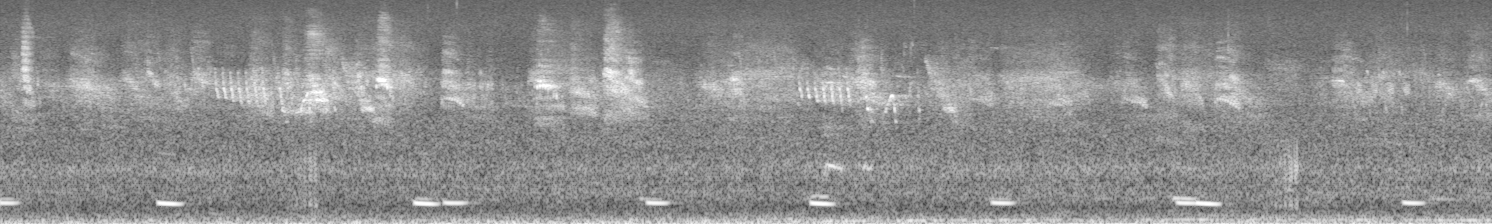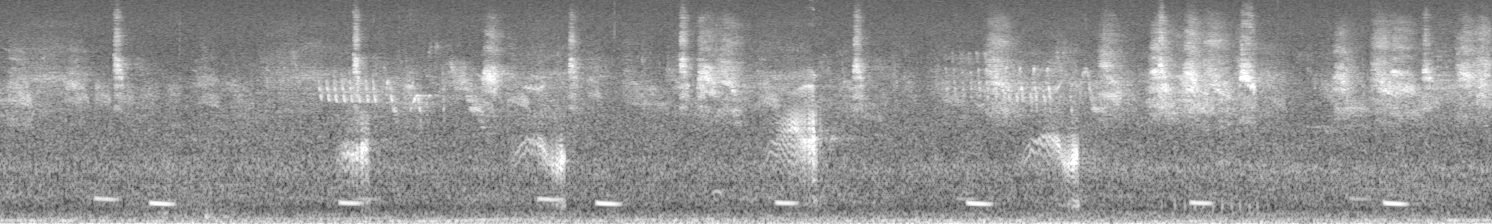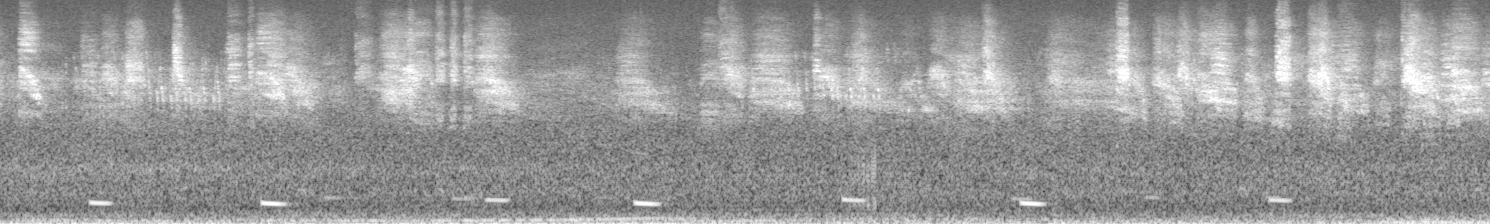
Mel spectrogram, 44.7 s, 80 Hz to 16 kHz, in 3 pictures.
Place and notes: it's remarkable colder today, and also the frequency of the toad's call is lower and they call less frequent. But frogs seem to be more active
(Sony PCM D50, DPA4060)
